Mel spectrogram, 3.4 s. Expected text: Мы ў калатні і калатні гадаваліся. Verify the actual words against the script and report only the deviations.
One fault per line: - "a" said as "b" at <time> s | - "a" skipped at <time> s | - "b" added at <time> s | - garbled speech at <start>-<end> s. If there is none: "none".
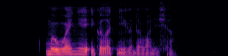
- "калатні" said as "вайне" at 0.9 s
